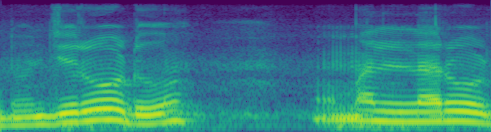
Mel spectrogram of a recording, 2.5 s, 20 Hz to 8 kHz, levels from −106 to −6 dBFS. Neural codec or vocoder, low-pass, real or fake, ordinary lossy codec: none; 7.2 kHz; real; none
